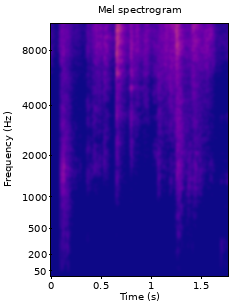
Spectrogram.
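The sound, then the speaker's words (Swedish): Paper rustling and crinkling, a quick run of irregular crackly bursts with one sharp crunch near the start and another midway, with no voices. “Har du papper och penna? Vänta.”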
